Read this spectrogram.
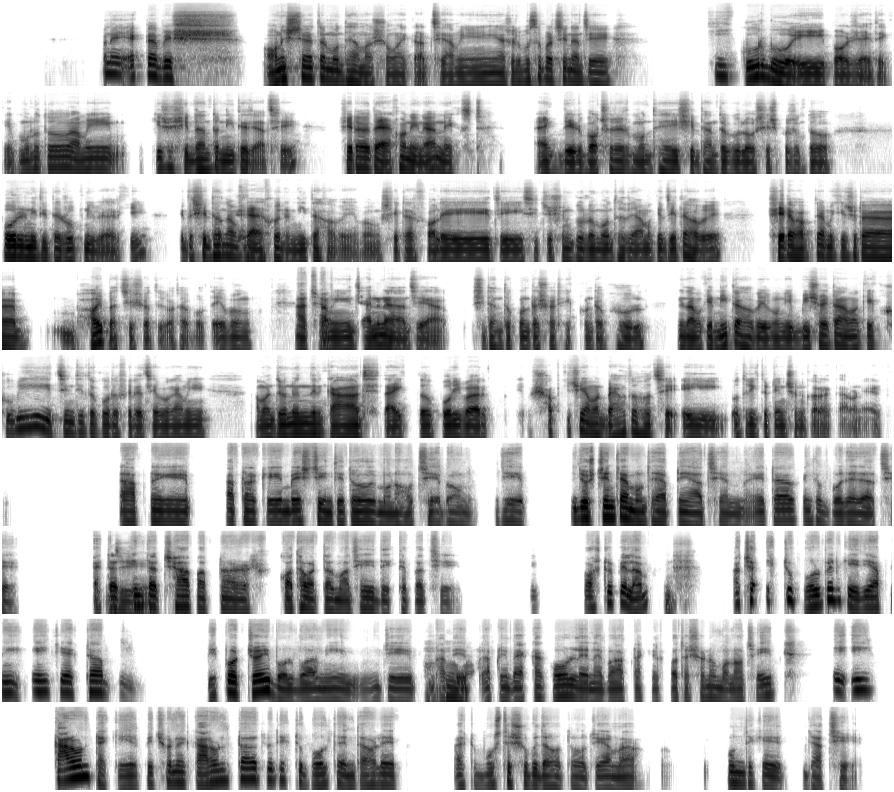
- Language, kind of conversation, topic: Bengali, advice, ক্যারিয়ার পরিবর্তন বা নতুন পথ শুরু করার সময় অনিশ্চয়তা সামলাব কীভাবে?
- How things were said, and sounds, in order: in English: "situation"; stressed: "খুবই"; in English: "tension"; unintelligible speech; unintelligible speech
